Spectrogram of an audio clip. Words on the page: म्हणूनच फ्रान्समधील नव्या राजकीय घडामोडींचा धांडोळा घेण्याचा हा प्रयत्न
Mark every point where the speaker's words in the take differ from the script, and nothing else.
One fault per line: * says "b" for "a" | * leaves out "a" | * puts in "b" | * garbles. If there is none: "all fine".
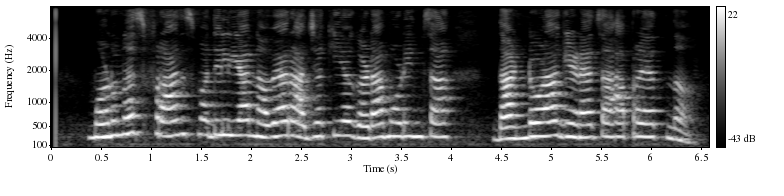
* puts in "या"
